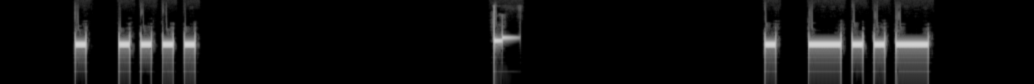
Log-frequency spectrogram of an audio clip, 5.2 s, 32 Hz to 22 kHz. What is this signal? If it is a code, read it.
Morse code, heard as a keyed tone, about 22 wpm, 700 Hz. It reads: EH EX
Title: Top Two Letter Combinations in Words 22wpm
